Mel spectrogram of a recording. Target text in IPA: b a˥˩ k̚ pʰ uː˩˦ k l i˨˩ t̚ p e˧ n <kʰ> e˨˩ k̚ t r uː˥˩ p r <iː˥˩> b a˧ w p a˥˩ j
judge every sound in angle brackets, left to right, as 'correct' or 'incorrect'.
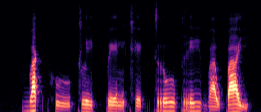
correct, correct

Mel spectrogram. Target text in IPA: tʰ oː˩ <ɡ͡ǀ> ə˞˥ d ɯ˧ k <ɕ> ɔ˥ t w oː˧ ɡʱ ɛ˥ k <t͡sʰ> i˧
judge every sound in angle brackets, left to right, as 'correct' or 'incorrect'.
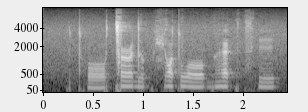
incorrect, correct, correct

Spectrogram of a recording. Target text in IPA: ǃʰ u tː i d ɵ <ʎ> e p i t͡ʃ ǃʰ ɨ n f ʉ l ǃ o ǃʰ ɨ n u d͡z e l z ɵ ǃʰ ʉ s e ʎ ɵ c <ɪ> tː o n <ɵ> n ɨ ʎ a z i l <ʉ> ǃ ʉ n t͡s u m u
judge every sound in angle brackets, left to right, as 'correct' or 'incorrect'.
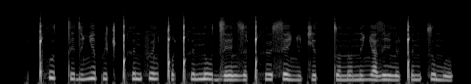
correct, incorrect, incorrect, correct

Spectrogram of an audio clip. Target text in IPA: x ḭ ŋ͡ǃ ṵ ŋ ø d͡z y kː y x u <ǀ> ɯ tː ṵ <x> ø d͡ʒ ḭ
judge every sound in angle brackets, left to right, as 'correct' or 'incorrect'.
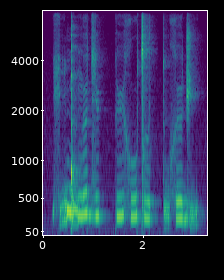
correct, correct

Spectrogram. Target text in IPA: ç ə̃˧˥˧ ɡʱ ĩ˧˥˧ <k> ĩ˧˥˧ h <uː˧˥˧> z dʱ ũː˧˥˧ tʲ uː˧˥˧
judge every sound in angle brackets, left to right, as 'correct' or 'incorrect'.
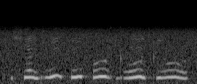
correct, correct

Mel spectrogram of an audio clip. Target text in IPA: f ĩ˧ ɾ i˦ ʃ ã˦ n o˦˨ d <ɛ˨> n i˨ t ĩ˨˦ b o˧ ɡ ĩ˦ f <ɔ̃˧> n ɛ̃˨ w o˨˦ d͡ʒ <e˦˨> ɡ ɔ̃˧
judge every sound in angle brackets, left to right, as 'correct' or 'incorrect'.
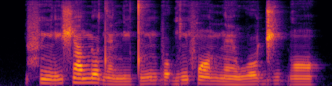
incorrect, correct, incorrect

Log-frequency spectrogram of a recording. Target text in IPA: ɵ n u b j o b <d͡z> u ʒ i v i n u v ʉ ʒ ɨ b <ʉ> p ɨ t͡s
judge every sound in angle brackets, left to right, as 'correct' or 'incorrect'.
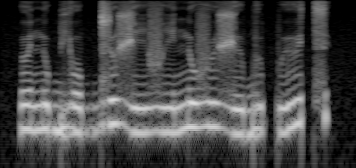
correct, incorrect

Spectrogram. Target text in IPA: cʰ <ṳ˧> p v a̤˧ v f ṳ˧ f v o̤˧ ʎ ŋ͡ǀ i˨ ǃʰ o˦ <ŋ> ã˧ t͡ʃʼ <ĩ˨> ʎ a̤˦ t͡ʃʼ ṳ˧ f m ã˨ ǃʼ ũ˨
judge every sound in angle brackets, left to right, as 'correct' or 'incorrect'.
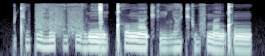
correct, correct, incorrect

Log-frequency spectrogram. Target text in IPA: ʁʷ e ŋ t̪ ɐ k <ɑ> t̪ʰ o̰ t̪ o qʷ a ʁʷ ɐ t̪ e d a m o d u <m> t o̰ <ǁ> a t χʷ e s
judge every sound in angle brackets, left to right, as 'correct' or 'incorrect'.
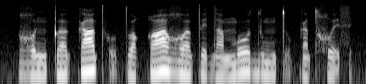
incorrect, correct, incorrect

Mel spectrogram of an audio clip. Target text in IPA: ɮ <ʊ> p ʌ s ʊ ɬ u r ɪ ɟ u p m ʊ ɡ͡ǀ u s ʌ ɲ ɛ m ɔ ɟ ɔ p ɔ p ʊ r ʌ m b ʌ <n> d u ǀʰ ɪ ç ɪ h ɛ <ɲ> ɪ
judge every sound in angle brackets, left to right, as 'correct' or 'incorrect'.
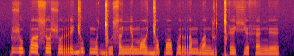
incorrect, correct, incorrect

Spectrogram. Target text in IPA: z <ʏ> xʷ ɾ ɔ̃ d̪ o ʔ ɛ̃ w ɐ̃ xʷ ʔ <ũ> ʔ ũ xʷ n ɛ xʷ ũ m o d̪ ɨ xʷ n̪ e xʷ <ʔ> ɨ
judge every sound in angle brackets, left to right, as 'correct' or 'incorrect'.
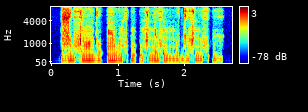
incorrect, correct, correct

